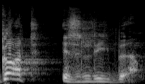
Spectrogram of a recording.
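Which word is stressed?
Gott. The stress falls on the word Gott. God defines what love is. The speaker calls it right. "Du musst das betonen"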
